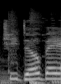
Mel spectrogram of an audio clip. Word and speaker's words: Chidobe: say his name from the Colorado athletic website cheedo Bay always you heaven better check out how he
